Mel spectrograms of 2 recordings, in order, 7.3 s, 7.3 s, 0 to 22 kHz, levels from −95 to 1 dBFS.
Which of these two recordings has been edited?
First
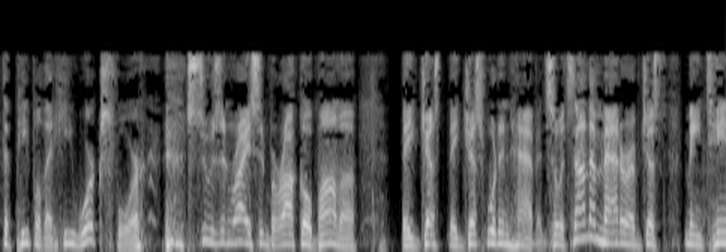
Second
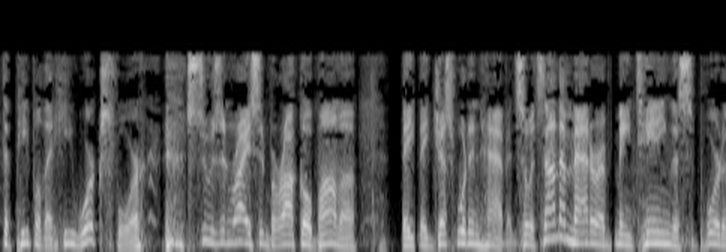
second; 2 cuts; at 4.1 s, 6.1 s

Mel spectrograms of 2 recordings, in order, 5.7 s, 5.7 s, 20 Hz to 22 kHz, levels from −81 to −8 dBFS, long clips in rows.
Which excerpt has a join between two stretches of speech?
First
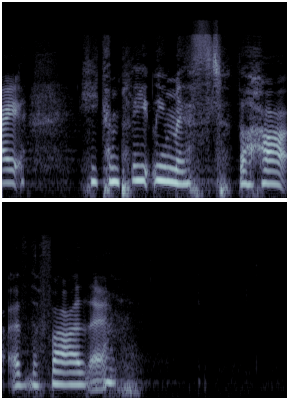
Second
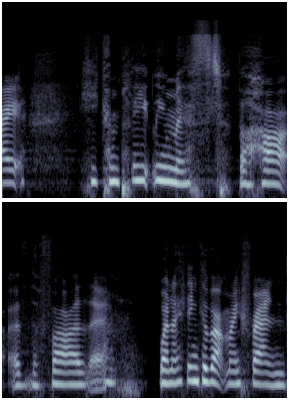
second; 1 cut; at 4.3 s

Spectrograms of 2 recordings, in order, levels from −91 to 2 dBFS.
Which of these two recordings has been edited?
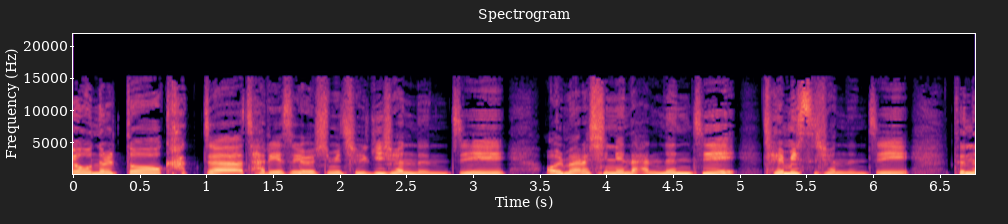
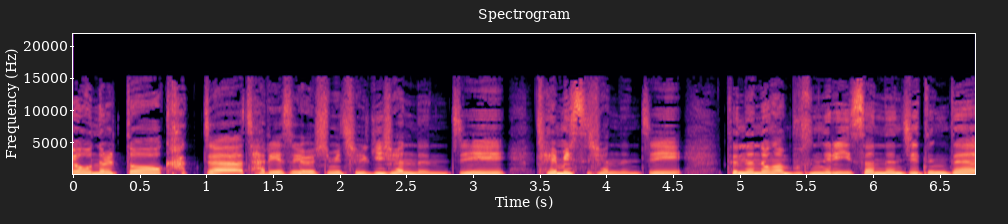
second; 1 cut; at 3.4 s

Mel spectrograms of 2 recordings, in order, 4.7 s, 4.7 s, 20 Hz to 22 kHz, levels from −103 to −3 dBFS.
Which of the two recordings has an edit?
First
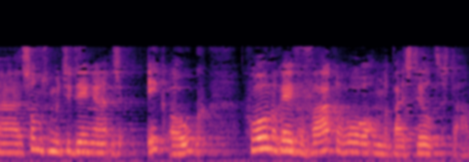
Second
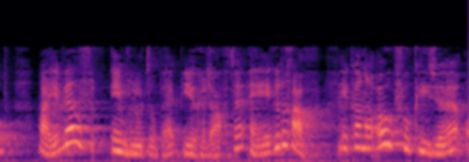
second; 1 cut; at 3.4 s

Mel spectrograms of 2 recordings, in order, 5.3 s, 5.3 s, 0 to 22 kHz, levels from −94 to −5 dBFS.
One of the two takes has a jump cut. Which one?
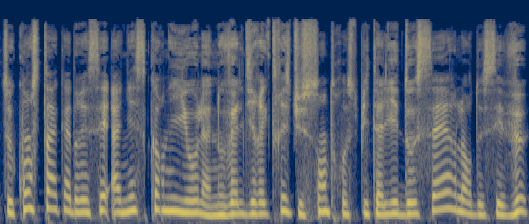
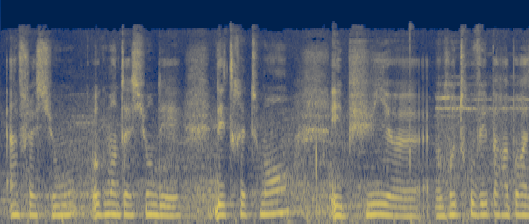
second; 1 cut; at 4.3 s

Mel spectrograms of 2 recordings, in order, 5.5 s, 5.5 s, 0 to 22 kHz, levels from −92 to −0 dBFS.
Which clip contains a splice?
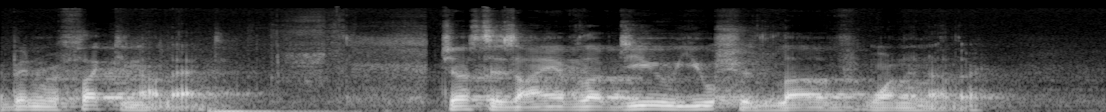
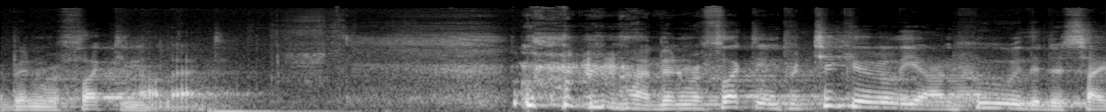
first; 2 cuts; at 2.1 s, 3.6 s

